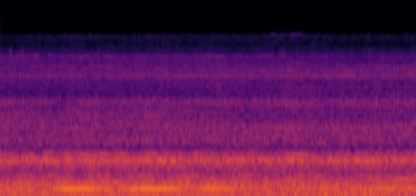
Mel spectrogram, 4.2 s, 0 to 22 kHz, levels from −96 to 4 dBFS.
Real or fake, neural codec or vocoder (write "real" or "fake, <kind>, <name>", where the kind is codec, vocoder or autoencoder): real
